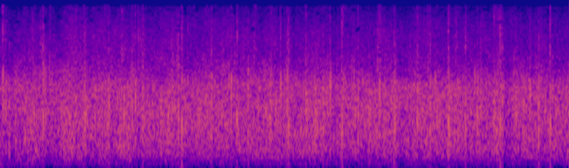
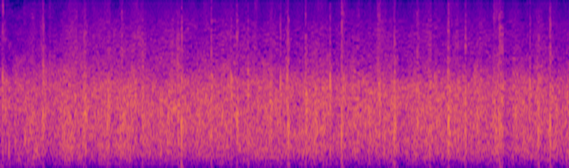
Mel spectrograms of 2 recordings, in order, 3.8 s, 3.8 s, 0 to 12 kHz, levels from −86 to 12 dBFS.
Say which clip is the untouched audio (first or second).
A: first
